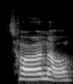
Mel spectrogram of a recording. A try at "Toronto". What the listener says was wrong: Toronto. No, the second T is silent, it's Toronto.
